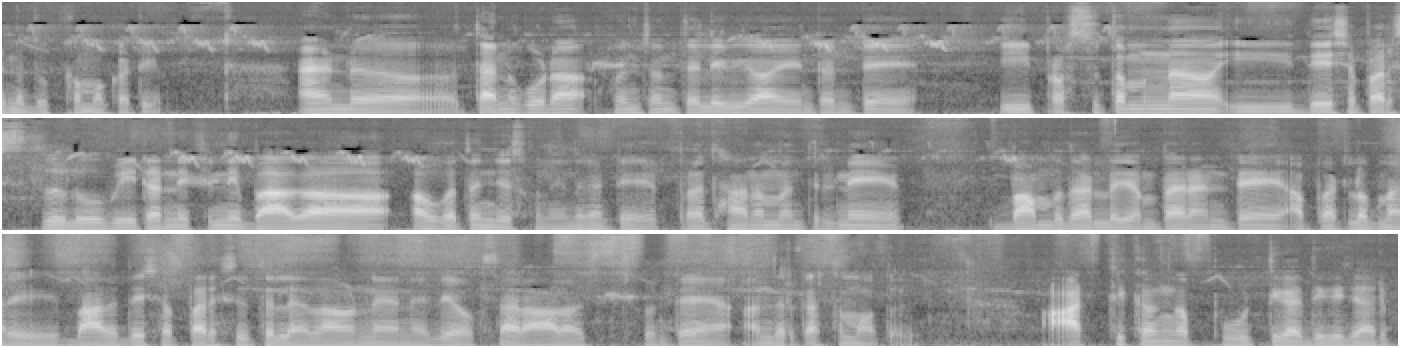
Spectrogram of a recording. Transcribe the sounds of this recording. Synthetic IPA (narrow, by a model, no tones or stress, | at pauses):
nɐd̪ukʰːɐmɔkːɐʈḭ | ɛɳɖt̪ɐnukuːɽaːko̞ɲt͡ʃe̞mt̪e̞liʋiɡaːe̞ːɳʈɐɳʈe̞ː | iːpɾɐst̪ut̪ɐmɐnːɐiːd̪ɛːʃɐpɐɾist̪ʰit̪uluʋiːʈɐnːiʈiniːbaːɡaːɐʋɡɐt̪ɐmt͡ʃe̞ːsu̥kund̪iend̪ukɐɳʈe̞ːpɾɐd̪ʱaːnɐmɐnt̪ɾineː | baːmbud̪aːɾlod͡ʒɛmpaːɾɐɳʈe̞ːɐ̰pːɐʈlo̞ːmɐɾibʱaːlɐd̪ɛːʃɐpɐɾist̪ʰit̪ulɛlaːunːaːjɐne̞ːd̪iɔkɐ̥saːɾiaːlo̞ːt͡ʃiɲt͡ʃːu̥kuɳʈe̞ːɐ̰nd̪ɐɾukɐʃt̪ʰɐmɐwt̪ṵnd̪i | a̰ːɾt̪ʰikɐŋɡaːpuːɾt̪iɡaːd̪iɡɐd͡ʒaːɾi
